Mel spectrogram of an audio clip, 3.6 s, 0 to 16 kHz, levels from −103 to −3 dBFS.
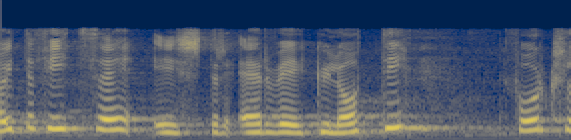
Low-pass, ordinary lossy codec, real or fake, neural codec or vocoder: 7.2 kHz; none; real; none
